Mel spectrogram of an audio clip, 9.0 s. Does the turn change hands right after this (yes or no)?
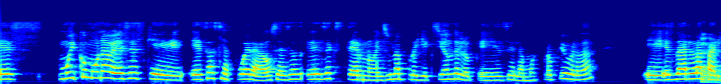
no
